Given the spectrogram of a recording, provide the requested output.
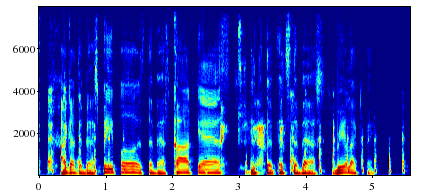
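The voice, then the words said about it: Impression of a politician. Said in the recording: “great impression ... I'm going to give him a red hat for Christmas”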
